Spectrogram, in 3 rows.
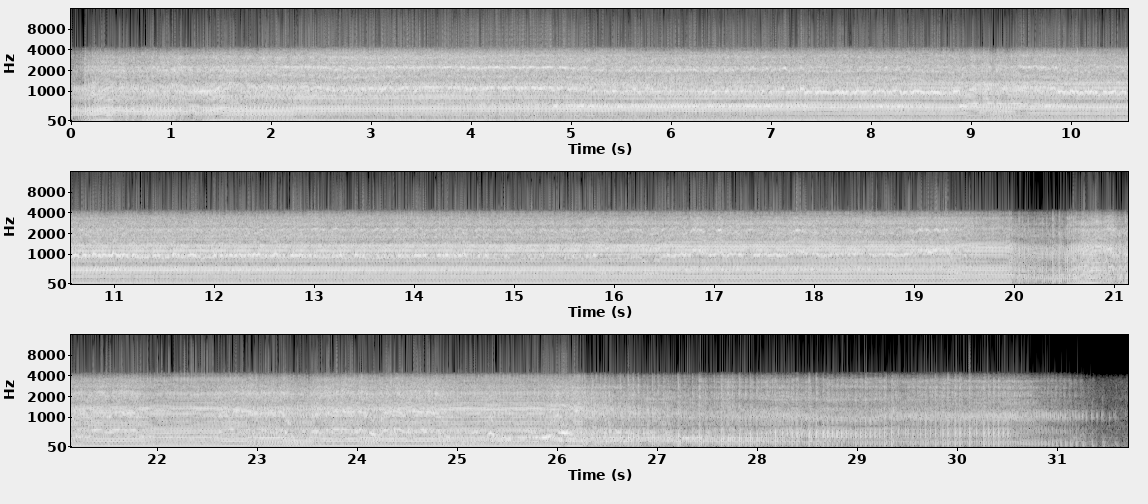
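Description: Gas-powered ice auger engine running hard at a steady high speed while its spiral bit drills through about 16 inches of lake ice. About two-thirds of the way through, the engine note dips briefly, then runs unevenly for a few seconds before fading near the end.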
